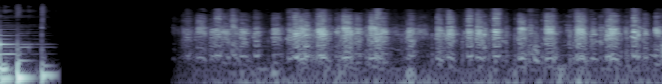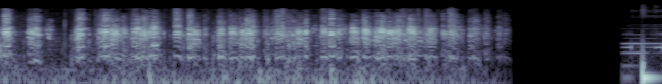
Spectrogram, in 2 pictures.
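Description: Ducks quacking in a rapid, overlapping chatter of many calls, starting about two seconds in and stopping shortly before the end.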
